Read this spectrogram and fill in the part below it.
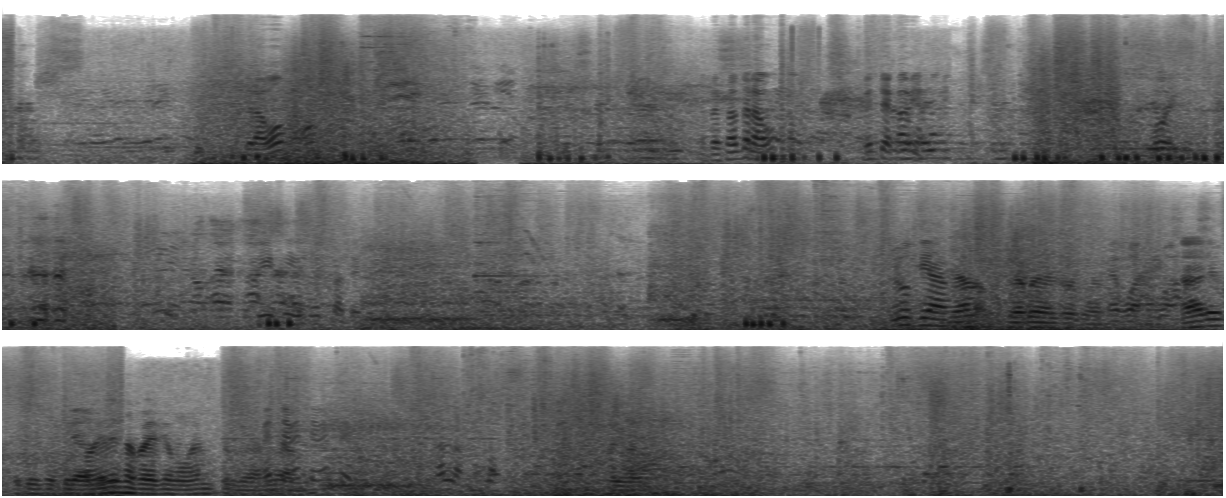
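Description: Fantasy game combat sounds whoosh and crackle with spell blasts and hits.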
